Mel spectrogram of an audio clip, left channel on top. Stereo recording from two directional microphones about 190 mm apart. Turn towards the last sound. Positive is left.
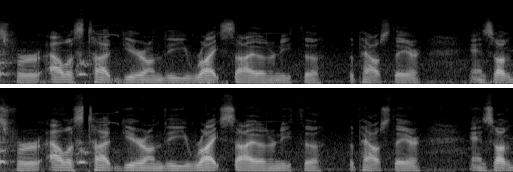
turn(degrees=-15)  # may be behind; listen again after turning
